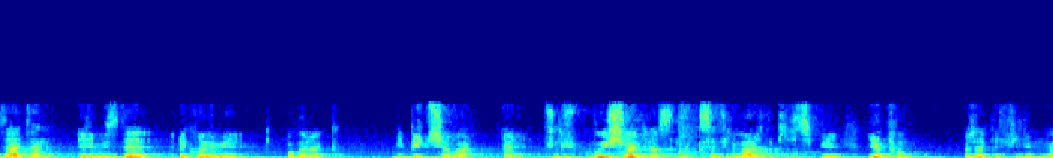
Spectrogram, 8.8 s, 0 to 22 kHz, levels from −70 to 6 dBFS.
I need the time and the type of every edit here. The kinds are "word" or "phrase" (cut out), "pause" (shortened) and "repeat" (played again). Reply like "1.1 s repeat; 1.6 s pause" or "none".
none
